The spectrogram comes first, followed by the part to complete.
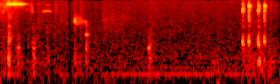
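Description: Near silence, with a brief faint hiss at the start and a quick run of four or five faint clicks near the end.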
